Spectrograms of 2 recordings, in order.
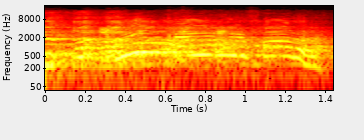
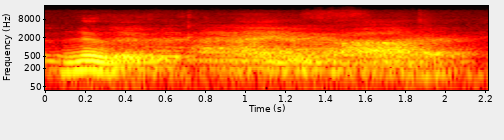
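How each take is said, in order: First: Villain's line in a very high, loud squeak; Minnie Mouse. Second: Slow, low villain voice; Darth Vader. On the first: Coach mixes up the two exercises, Minnie Mouse voice. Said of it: "now do the Minnie Mouse one again". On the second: Coach leads one last practice, Darth Vader voice. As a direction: intone it from the bottom of your comfortable range. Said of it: "say it again one more time". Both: Shown as a demonstration.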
